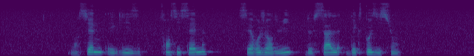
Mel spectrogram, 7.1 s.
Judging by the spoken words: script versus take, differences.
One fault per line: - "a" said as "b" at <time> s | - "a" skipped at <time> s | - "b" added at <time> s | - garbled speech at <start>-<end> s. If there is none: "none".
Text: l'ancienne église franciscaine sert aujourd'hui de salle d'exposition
none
